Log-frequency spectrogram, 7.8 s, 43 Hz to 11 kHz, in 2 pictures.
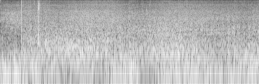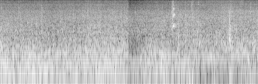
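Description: Strong wind buffeting the microphone over the rush of waves and spray along a sailing yacht's hull, in gusts of 14 to 16 m/s.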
